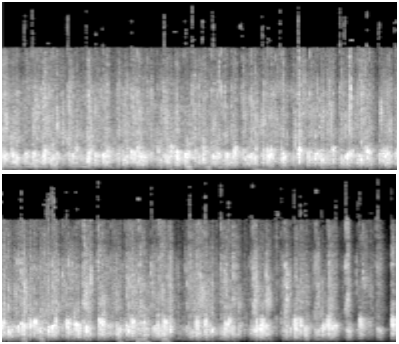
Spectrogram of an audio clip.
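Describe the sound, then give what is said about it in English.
Audience applause at a live music show for a fast-playing guitarist who uses metal picks. Dense, steady clapping runs throughout while a man talks over it. “Little hand for Rob McCurry.”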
